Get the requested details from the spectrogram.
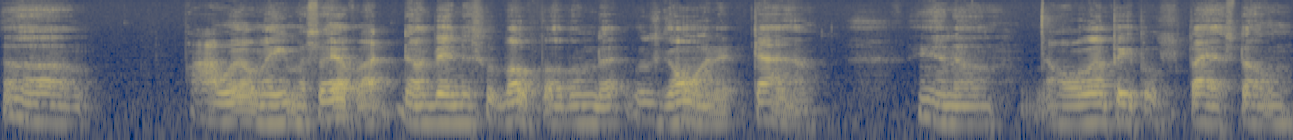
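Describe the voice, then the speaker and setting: Amid audible room echo, a man with a Southern US accent talks at a very slow pace. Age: 80s+. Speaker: local resident sharing memories. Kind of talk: oral history interview. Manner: halting, many fillers.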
